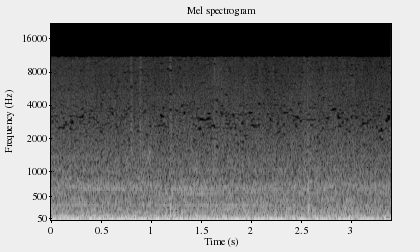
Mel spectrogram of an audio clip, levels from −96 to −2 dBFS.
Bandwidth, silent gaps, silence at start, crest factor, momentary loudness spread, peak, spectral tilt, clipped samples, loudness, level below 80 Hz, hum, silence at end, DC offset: 10.5 kHz; none; 0 s; 10 dB; 2 LU; -14 dBFS; -7.5 dB/octave; under 0.1%; -30 LUFS; -24 dBFS; none; 0 s; under 0.1%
